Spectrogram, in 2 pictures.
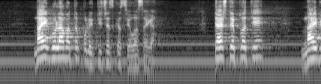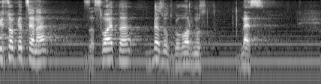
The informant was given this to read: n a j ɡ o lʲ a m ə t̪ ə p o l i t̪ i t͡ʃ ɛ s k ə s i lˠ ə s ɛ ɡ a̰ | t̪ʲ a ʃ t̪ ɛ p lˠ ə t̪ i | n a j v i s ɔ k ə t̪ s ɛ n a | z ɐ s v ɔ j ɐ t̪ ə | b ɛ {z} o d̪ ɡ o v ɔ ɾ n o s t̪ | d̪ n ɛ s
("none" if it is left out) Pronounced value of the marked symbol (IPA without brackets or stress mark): z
